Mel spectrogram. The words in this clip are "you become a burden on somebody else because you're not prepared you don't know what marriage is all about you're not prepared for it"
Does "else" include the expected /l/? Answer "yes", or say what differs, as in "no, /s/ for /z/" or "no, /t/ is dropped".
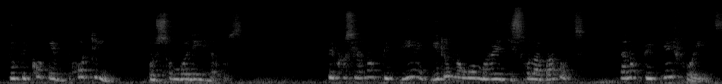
yes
